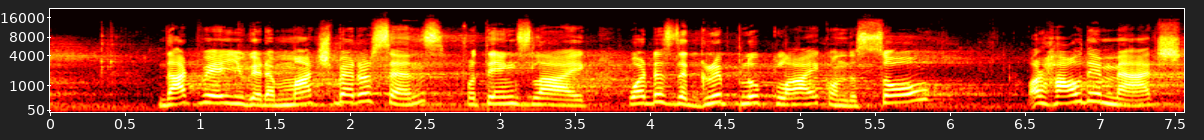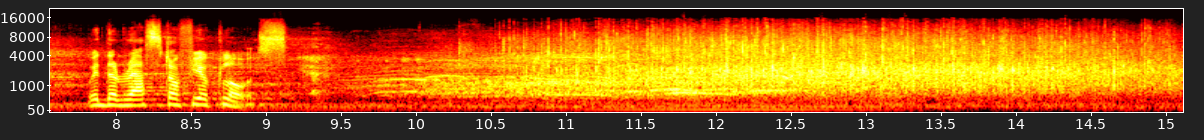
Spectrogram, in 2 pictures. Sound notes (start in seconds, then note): 10.1 applause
